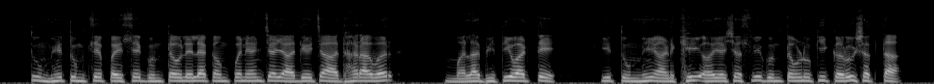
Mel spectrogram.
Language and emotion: Marathi, fearful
